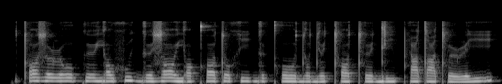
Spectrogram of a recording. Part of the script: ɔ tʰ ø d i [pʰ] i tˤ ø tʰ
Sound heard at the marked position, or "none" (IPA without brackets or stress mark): pʰ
